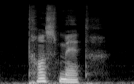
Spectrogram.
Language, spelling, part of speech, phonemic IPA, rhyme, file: French, transmettre, verb, /tʁɑ̃s.mɛtʁ/, -ɛtʁ, Fr-transmettre.ogg
- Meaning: to transmit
